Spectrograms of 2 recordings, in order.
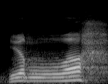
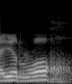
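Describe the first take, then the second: First: The vowel after the r is an open a. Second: The vowel after the r is a rounded o. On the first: The speaker calls it right. "Itu ha kecil bukan ha besar ya" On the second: The speaker calls it wrong. "jangan dibaca hirroh"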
